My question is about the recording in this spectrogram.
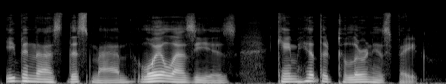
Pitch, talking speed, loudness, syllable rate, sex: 115 Hz, 190 wpm, -20 LUFS, 4.5 syllables/s, male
